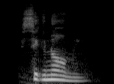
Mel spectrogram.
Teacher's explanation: it's like a very soft continuous and loosely held G almost as if you're gargling but don't make it sound too throaty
